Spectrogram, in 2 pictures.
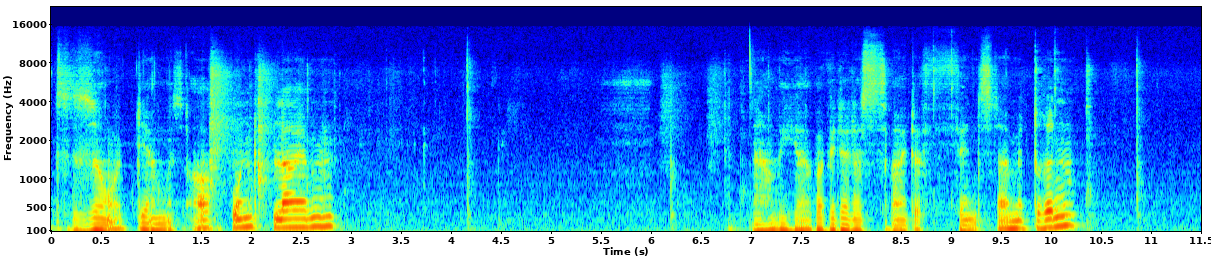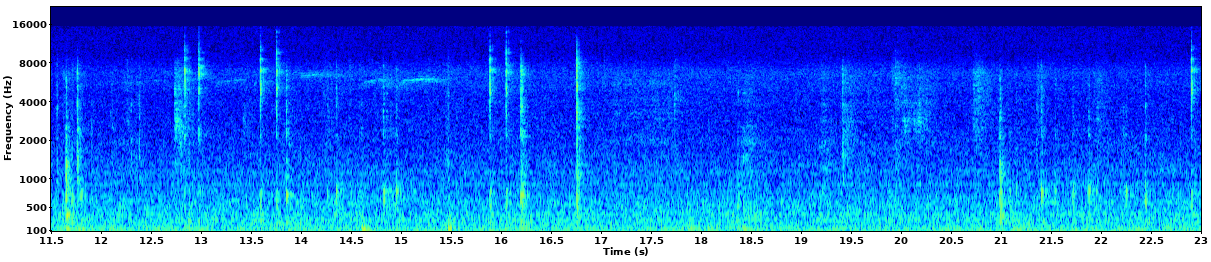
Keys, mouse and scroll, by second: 4.0-5.8 middle drag, 6.8-8.8 middle drag, 8.8-11.6 right drag, 10.8-12.6 middle drag, 12.8-14.6 drag, 13.6-14.8 right drag, 18.0 middle click, 21.4-23.0 middle drag.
